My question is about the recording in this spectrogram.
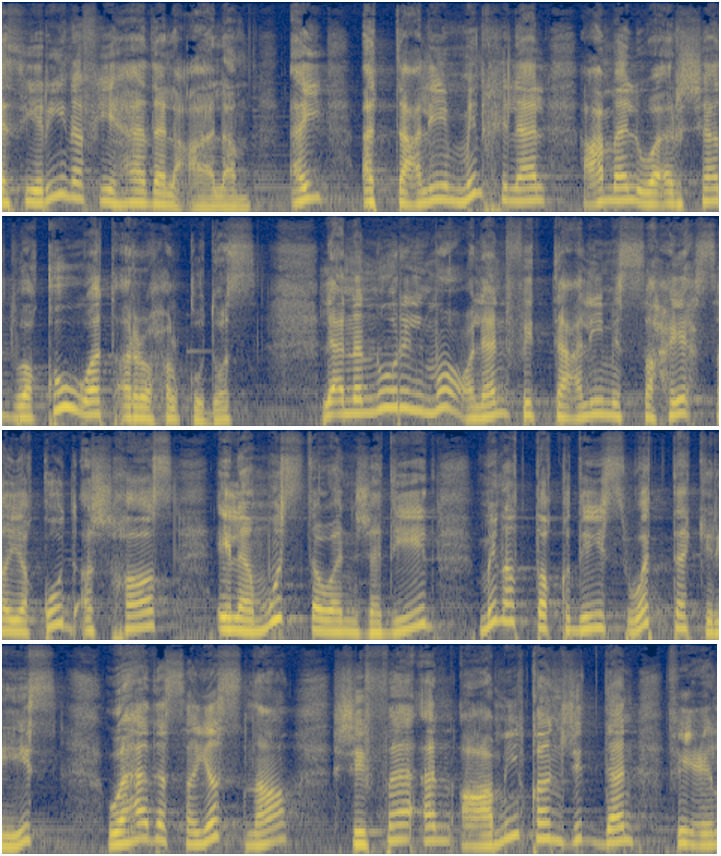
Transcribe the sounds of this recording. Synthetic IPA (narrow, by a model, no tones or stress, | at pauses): aθiːɾiːnafiɦaːðalʕa̰ːlam | ʔajʔat̪ːaʕliːmːɪnxɪlaːlʕamalwɪʔɪɾʃaːd̪wɪqʊwːaʔɑrˤːuːħalqʊd̪ʊs | lɪʔanːanːuːɾalmʊʕlanfit̪ːaʕliːmɑsˤːɑħiːħsajɑquːd̪ʔɑʃxɑːsˤʔɪlamʊst̪awad͡ʒad̪iːd̪mɪnat̪ːɑqd̪iːswɪt̪ːakɾiːs | wɪɦaːðasajɑsˤnɑʕʃɪfaːʔanʕɑmiːqɑnd͡ʒɪd̪ːanfiʕɪl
